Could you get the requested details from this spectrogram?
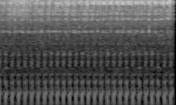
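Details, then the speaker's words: Honda Revo Absolute after engine rebuild with worn, sand-grinding bearings replaced: even, steady thumping idle with no knocks or rattles, smooth even when revved; normal idle after repair. "Oke Guys meskipun mesinnya kita geber-geber dengan e RPM tinggi namun mesinnya tetap halus e suaranya berarti kalau mesin ini telah Oke telah mantap"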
